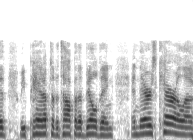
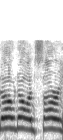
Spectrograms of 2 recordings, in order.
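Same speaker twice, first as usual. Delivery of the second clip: put-on scream, much higher pitch; 9 semitones higher than usual. Recapping a story with crying gargoyles, imitating Preston screaming. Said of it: "poor Preston is like screaming".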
